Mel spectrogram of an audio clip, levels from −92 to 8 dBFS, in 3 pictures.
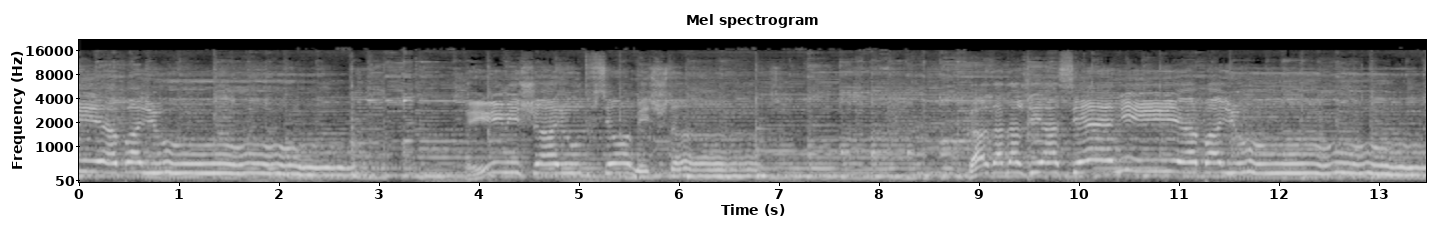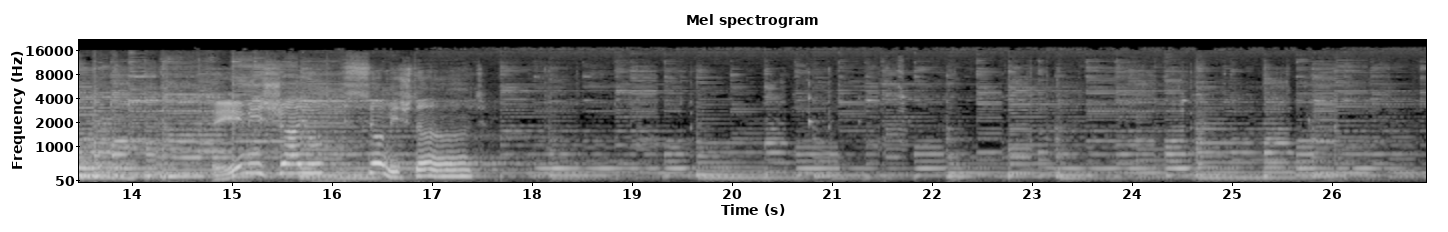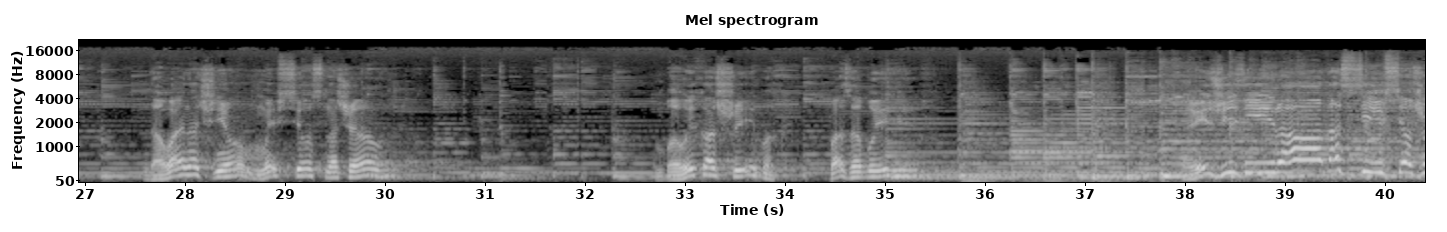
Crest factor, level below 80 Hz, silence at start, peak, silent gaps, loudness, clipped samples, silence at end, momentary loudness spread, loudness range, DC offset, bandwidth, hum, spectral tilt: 14 dB; -46 dBFS; 0 s; 0 dBFS; none; -14 LUFS; under 0.1%; 0 s; 17 LU; 15 LU; under 0.1%; 17.5 kHz; none; -4 dB/octave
